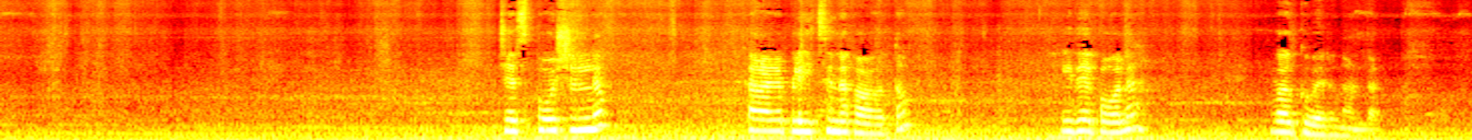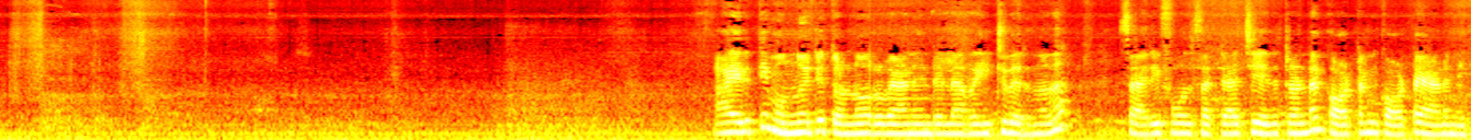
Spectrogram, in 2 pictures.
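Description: Fabric rustles as it is unfolded and handled.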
